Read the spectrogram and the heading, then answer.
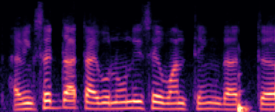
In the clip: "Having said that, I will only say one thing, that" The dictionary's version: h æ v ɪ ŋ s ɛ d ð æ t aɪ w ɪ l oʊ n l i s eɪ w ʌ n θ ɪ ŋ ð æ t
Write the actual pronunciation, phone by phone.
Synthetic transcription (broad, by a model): h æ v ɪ ŋ s ɛ d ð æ t aɪ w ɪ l oʊ n l i s eɪ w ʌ n t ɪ ŋ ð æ t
